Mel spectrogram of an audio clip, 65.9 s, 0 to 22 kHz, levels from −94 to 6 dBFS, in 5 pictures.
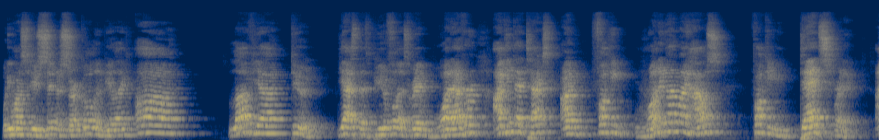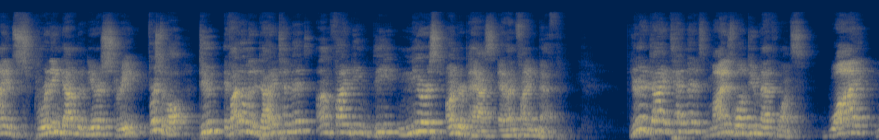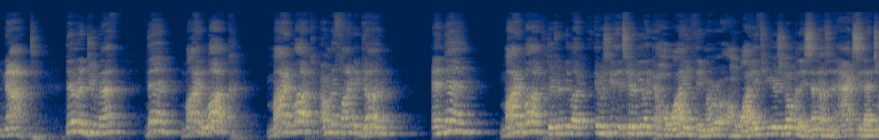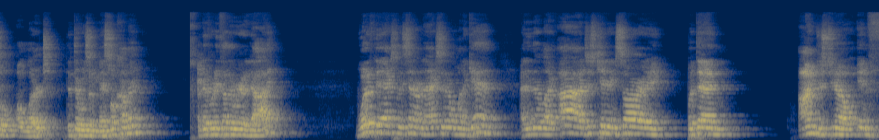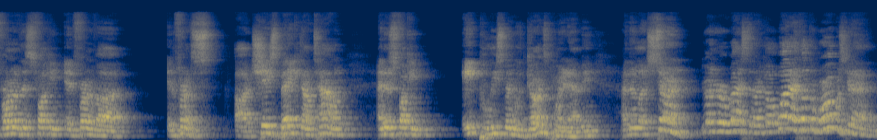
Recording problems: off-mic speech; far
room echo; noticeable; dies away in 0.5 s

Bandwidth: 15 kHz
